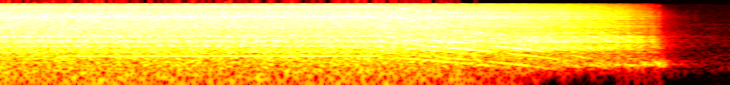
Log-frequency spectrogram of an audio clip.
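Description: A chainsaw engine roars loudly and steadily for about five seconds, then its pitch winds down and it cuts off abruptly into silence, with no voices.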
